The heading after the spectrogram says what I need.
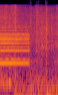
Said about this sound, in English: Now it's time for our off-court buzzer.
